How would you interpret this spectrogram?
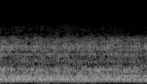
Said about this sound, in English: And as we continue now, they are speeding along a country highway in their powerful Batmobile.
